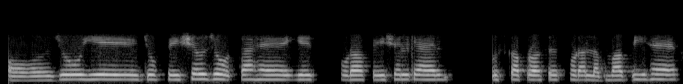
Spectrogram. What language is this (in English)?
Hindi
